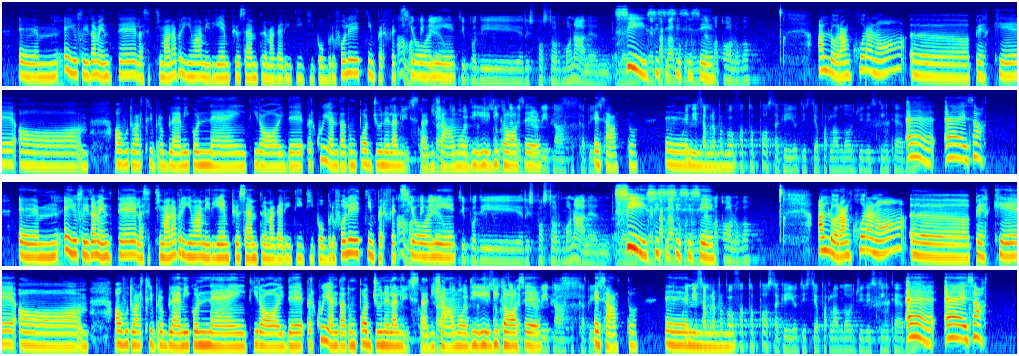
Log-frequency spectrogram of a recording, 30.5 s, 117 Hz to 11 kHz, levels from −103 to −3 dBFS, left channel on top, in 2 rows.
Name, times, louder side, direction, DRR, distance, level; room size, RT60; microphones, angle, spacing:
voice 1, 0.3-5.8 6.1-6.8 9.2-10.7 11.8-23.3 24.1-24.8 25.2-26.2 28.8-30.1, right 6 dB, 85° right, 0.5 m, -32 dB
voice 2, 5.9-11.4 21.1-24.4 25.4-29.0, right 3 dB, 50° right, 2.5 m, -49 dB
head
